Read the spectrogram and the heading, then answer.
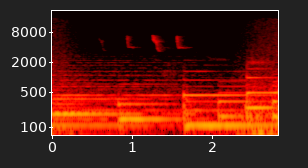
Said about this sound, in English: And we are so very lucky that we live in the middle of beautiful and quiet countryside, surrounded mostly by birdsong and the leaves rustling in the wind.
